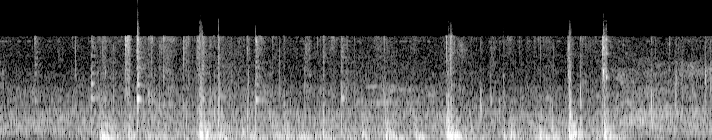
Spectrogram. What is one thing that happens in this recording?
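Badminton rackets smack a shuttlecock back and forth in a quick rally.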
